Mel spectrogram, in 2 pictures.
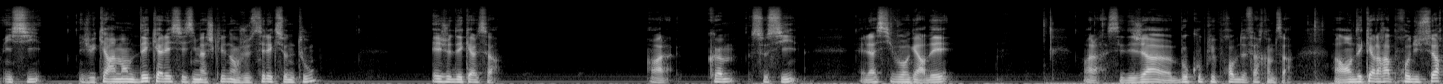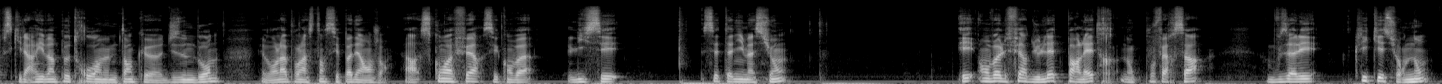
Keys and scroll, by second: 1.0 super+a, 2.1 a, 8.9 space, 10.4 space, 12.5 space, 16.6 space, 20.3 super+a, 21.2 super+s, 22.6 space, 23.9 space.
